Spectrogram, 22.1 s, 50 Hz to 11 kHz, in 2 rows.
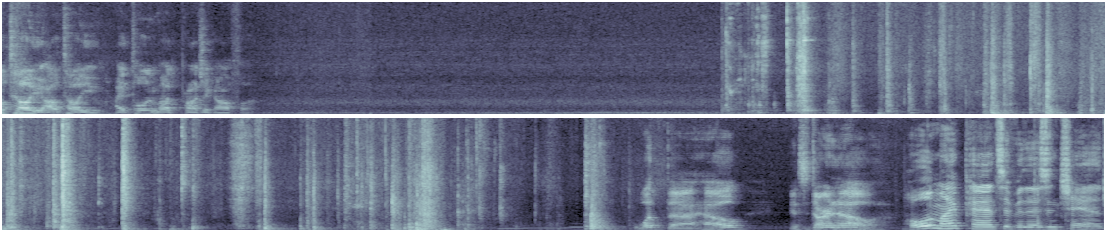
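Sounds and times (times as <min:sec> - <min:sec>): low room hum: 0:00.0 - 0:07.2
hurried footsteps: 0:08.2 - 0:15.8.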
